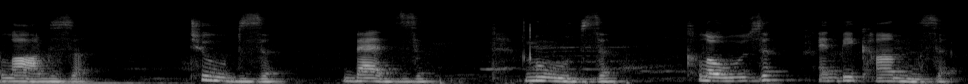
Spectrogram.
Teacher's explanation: you also hear the Z sound when there's an S after a voiced consonant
